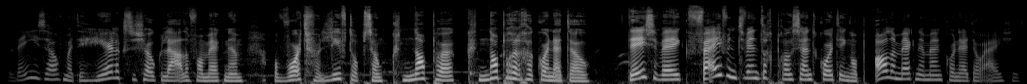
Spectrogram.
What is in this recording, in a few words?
Commercial, voice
